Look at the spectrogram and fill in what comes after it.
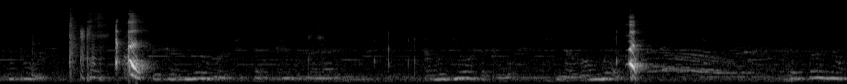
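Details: Two sharp, abrupt voiced hiccups about five seconds apart over faint background music and voices; ordinary hiccups.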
